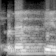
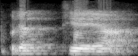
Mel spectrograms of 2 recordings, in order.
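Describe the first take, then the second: First: The word ends in a short vowel. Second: The word ends in a long vowel. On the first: The speaker calls it wrong. "प्रत्यय नहीं है" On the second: The speaker calls it right.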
